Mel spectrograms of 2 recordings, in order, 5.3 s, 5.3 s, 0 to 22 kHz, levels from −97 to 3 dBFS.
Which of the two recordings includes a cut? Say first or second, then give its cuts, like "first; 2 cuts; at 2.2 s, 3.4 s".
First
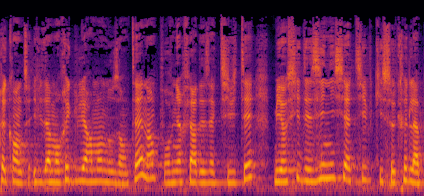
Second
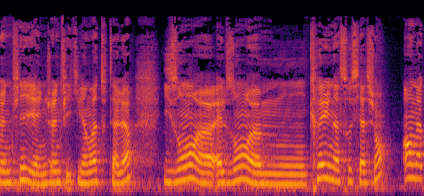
first; 1 cut; at 2.0 s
